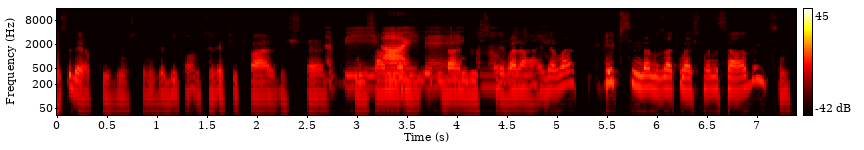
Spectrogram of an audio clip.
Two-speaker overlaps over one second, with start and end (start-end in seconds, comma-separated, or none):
2.7-4.6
